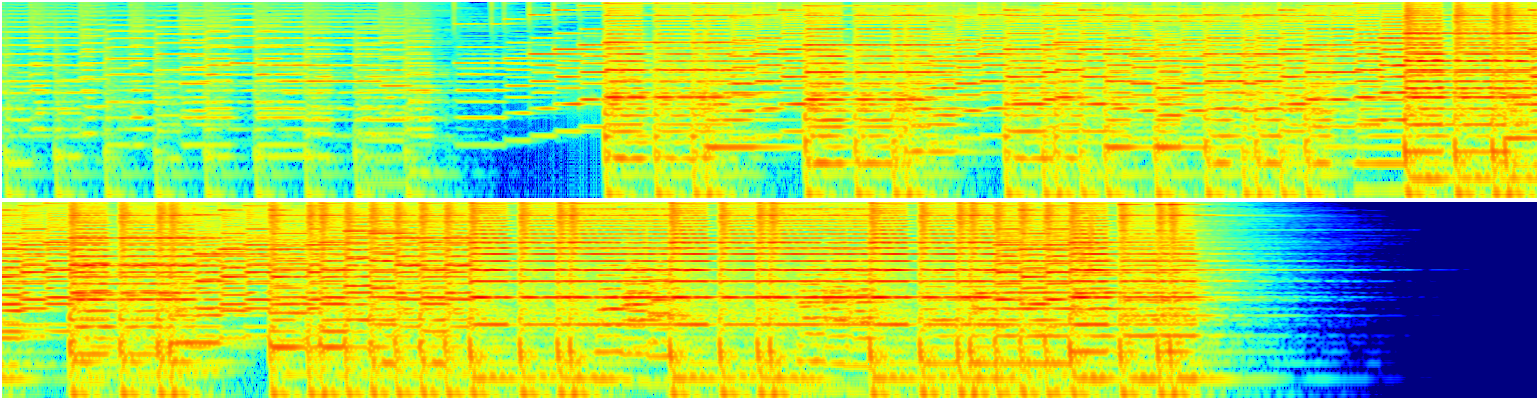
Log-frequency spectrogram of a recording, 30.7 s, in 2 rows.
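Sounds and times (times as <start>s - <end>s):
orchestra playing a joyful processional: 5.5s - 28.2s.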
